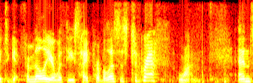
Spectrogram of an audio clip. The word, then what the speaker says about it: hyperbola: is actually called a hyperbola and some people pronounce a hyper bola but hyperbola and they're characterized of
